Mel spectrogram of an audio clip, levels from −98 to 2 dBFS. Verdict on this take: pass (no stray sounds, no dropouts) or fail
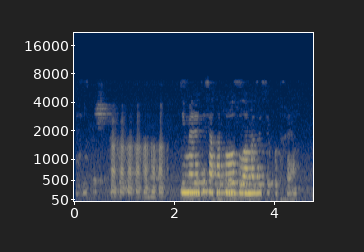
fail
